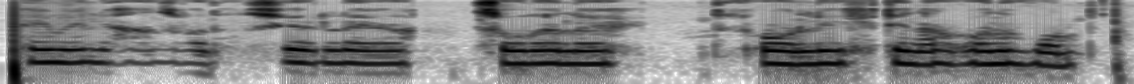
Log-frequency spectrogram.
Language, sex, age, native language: Icelandic, male, 11, Polish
